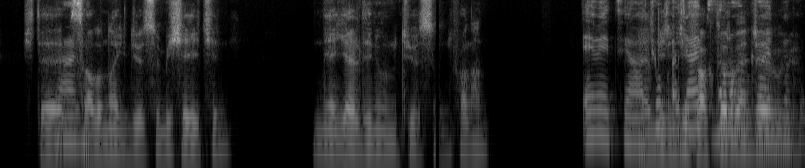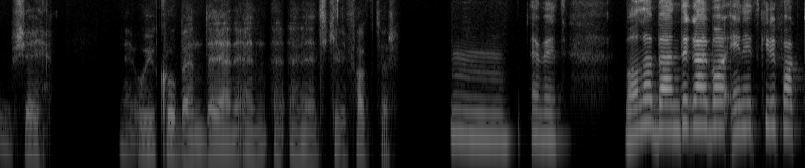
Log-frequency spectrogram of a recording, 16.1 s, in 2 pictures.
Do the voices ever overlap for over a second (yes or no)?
yes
